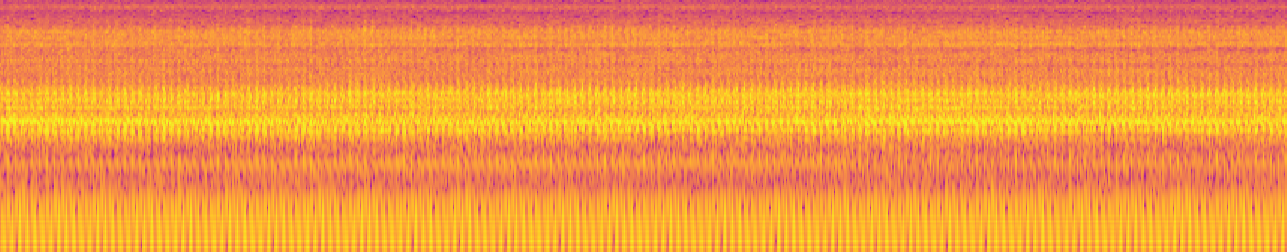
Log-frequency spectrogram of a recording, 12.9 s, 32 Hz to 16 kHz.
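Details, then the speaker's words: Two-cylinder Deutz 1011 diesel powering an air compressor, after teardown and repair of terrible running, fuel system not bled: even, steady idle at about three pulses a second, no miss, knock or smoke; a smooth, healthy idle. "no smoke nice and smooth sounds good hopefully next time I go to use it it don't give me no more trouble"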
